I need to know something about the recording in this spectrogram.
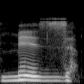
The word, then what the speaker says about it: Ms: a title to somebody if it's Miz it's Ms with no Dot and it sounds like Ms sounds like Miss I guess I'll go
